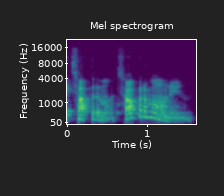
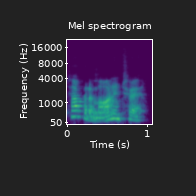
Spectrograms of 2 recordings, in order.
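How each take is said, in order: First: Irish attempt coming out American; higher-pitched, botched Irish accent; failed Irish accent. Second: Higher, lilting attempt at Irish; amateur Irish accent; second-try Irish accent. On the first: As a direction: try Irish but sound American. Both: Shown as a demonstration. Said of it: "That was not Irish".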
